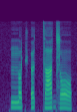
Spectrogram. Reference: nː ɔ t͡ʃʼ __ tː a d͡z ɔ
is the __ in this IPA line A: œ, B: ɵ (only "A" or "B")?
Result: A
